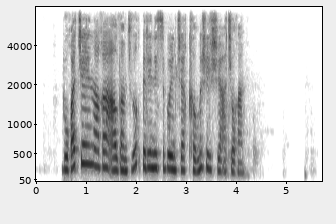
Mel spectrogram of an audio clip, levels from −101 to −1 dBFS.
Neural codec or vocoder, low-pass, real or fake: none; 7.2 kHz; real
